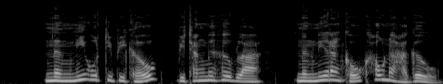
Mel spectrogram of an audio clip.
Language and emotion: Bodo, fearful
